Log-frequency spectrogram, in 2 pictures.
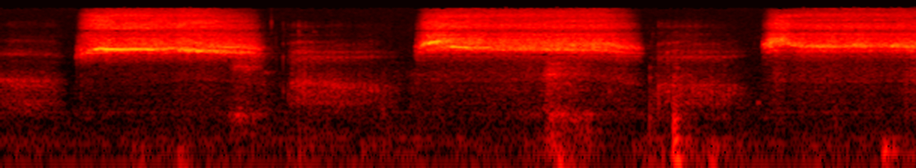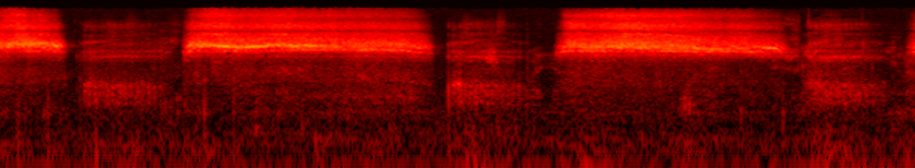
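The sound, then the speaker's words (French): A person imitates the high-pitched snoring of the character Mirabelle, with five wheezy, hissing breaths in a steady rhythm, each lasting about a second and a half, fairly loud, with no talking. “Moi, j'ai fait le ronflement de Viande de Mirabelle, du coup, c'était aigu.”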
